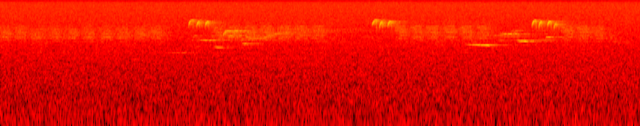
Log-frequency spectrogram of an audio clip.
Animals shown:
Eastern Wood-Pewee (Contopus virens), Black-capped Chickadee (Poecile atricapillus), Hermit Thrush (Catharus guttatus)

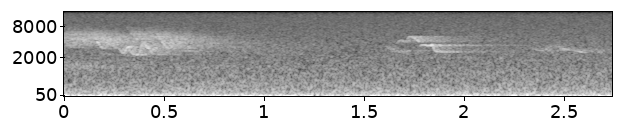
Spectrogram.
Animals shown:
Ovenbird (Seiurus aurocapilla), Red-eyed Vireo (Vireo olivaceus)

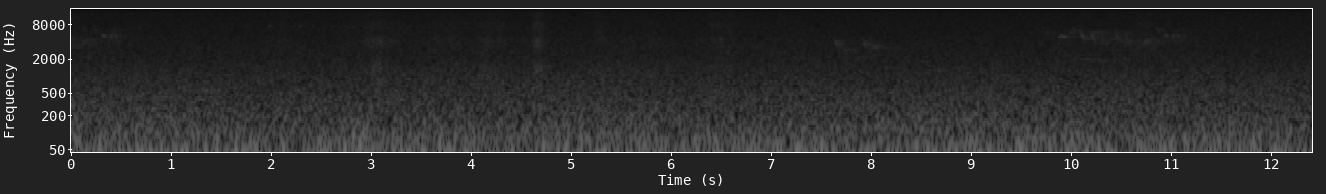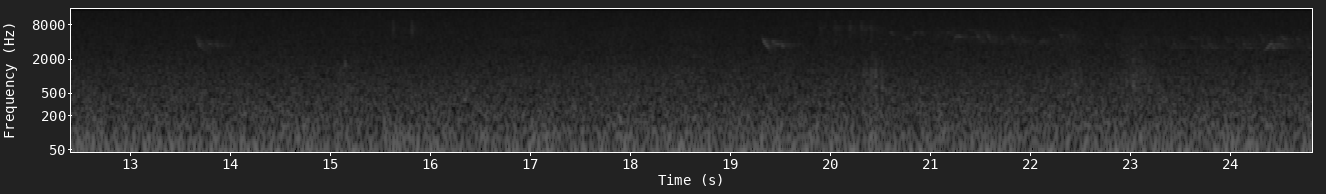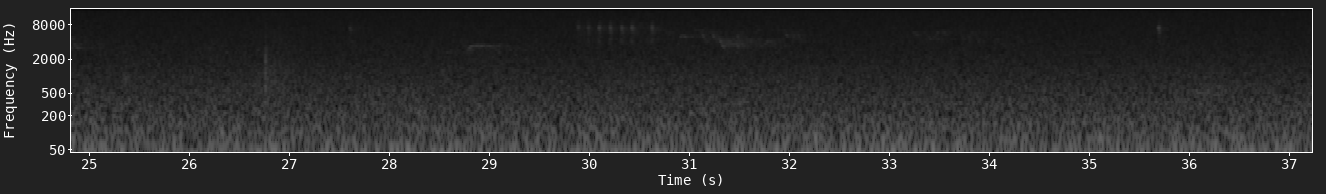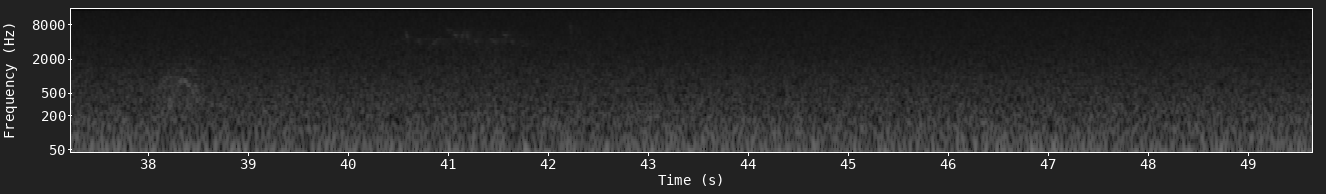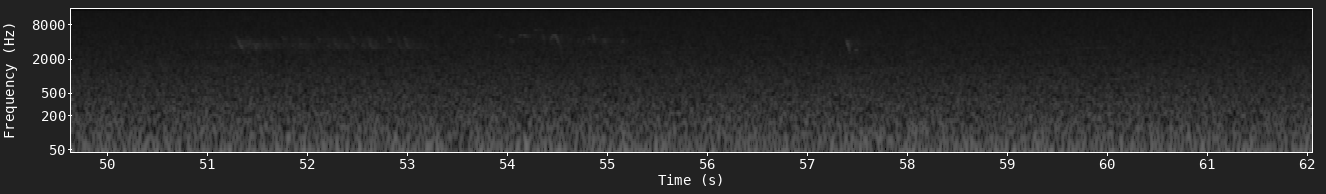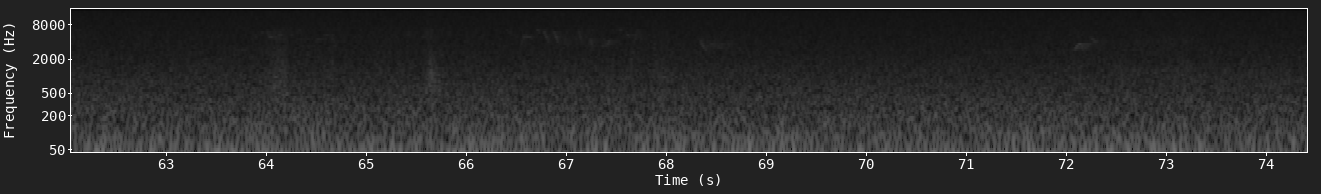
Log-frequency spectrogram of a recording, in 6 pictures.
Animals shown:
Eastern Wood-Pewee (Contopus virens), Blue-headed Vireo (Vireo solitarius), Ovenbird (Seiurus aurocapilla), Canada Warbler (Cardellina canadensis)

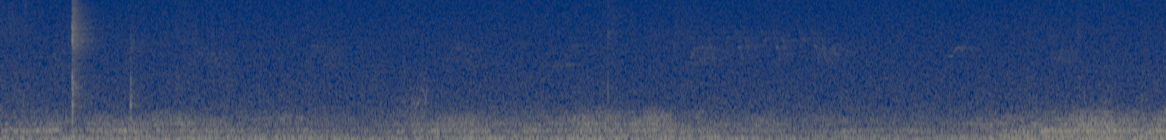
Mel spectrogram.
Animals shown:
Red-eyed Vireo (Vireo olivaceus), Ovenbird (Seiurus aurocapilla)

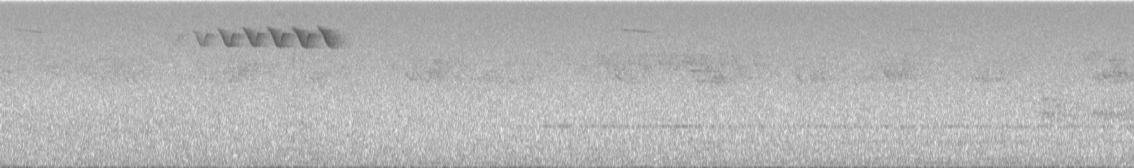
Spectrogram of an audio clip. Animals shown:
Ovenbird (Seiurus aurocapilla), Hermit Thrush (Catharus guttatus), American Crow (Corvus brachyrhynchos), Red-eyed Vireo (Vireo olivaceus), Black-and-white Warbler (Mniotilta varia)

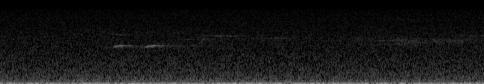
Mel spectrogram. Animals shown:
Black-capped Chickadee (Poecile atricapillus), Tufted Titmouse (Baeolophus bicolor)

